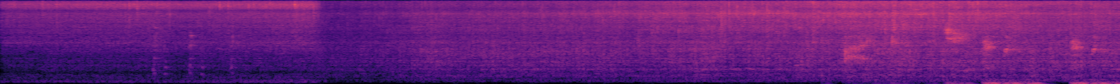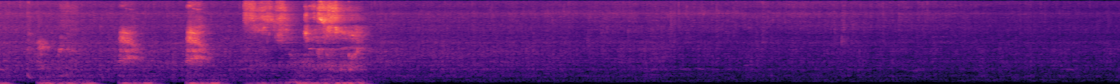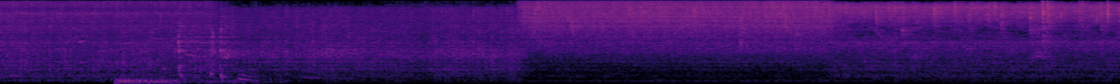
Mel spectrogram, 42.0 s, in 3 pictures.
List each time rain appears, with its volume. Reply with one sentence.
The rain can be heard from 0.0 to 41.9 s, getting louder then quieter.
